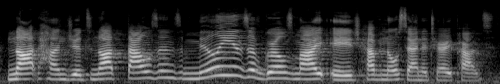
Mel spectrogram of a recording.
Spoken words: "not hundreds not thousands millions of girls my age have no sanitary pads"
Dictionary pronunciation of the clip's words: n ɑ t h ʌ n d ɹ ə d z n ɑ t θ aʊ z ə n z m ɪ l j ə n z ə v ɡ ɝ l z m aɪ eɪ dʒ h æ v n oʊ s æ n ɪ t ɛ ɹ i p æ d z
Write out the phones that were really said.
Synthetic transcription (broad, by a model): n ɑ t h ʌ n d ɹ ə d z n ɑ t θ aʊ z ə n z m ɪ l j ə n z ə v ɡ ɝ l z m aɪ eɪ dʒ h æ v n oʊ s æ n ɪ t ɛ ɹ i p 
